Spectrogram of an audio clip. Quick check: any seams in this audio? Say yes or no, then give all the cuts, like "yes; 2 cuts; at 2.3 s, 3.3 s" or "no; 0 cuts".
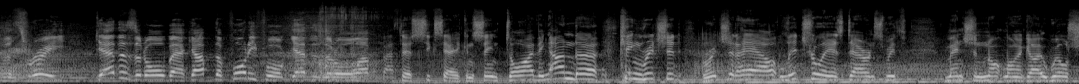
yes; 1 cut; at 3.9 s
